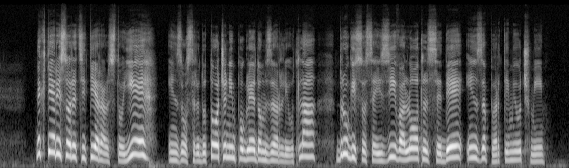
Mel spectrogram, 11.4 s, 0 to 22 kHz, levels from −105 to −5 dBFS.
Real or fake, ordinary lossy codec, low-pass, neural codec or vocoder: real; none; 19.8 kHz; none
